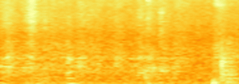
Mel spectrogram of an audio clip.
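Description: Faint handling noise from fingers unscrewing a small threaded hose collar on a methanol injector fitting, a few soft small clicks and rubs over quiet room tone.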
